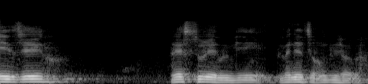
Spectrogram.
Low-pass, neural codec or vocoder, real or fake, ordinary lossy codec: none; codec, 16 kHz, 1 kbps, FunCodec, trained on Chinese and English, 50 frames a second; fake; none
